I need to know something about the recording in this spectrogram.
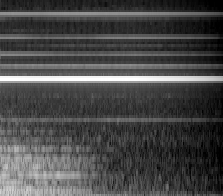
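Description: Dramatic sound-effect sting: a held chord with a bright, high ringing tone over low tones, fading slowly.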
